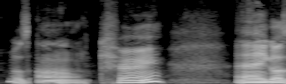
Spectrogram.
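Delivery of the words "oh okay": hesitant agreement. Acted. Farmer's wary reply, acted.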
